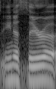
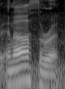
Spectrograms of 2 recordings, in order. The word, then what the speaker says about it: Oenothera: little bit different, but you can pronounce the genus Oenothera or Oenothera.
